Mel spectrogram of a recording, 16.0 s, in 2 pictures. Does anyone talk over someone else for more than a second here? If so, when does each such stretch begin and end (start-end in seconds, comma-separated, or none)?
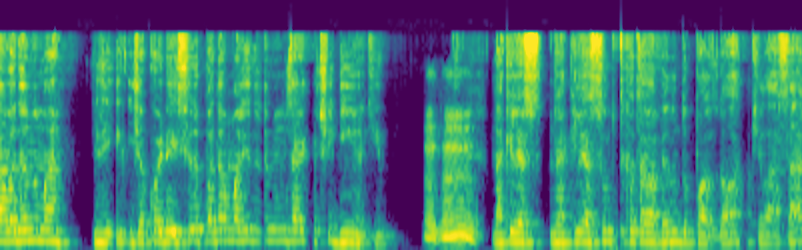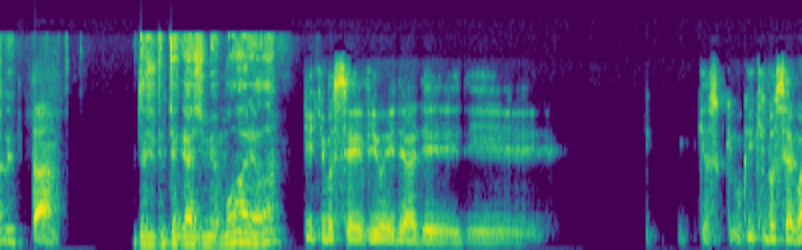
none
